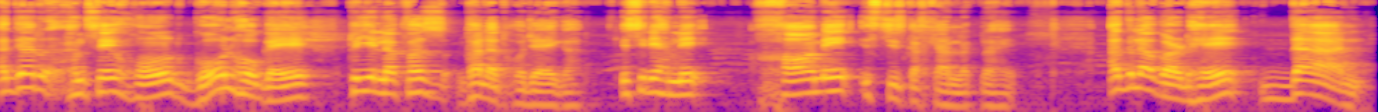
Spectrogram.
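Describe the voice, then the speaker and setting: A man with a Pakistani Urdu accent giving a patient recitation lesson, explaining each letter and repeating it slowly and drawn out. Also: on the high side. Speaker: Quran recitation teacher.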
